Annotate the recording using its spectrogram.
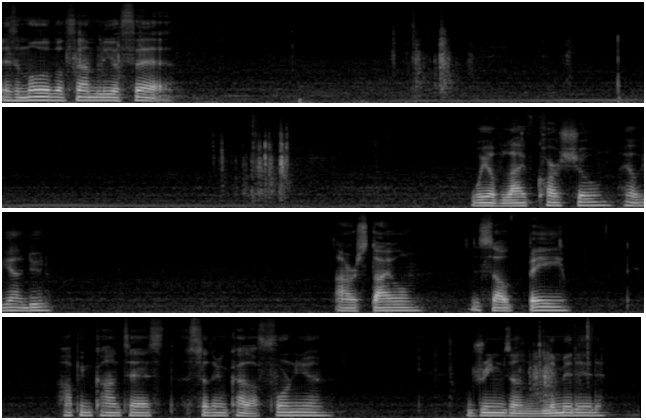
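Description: Glossy magazine pages rustle as they are turned.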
